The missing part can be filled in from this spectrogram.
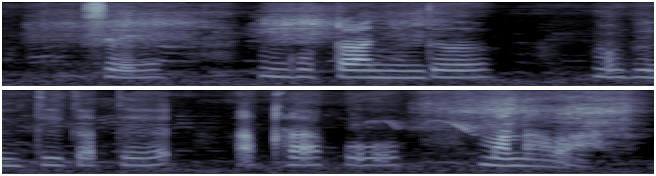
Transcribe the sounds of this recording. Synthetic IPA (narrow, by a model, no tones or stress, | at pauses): sɛ | ɡuʈaɲind̪ə | bint̪ikat̪ɛ | a̰kʰɾaku | manawa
